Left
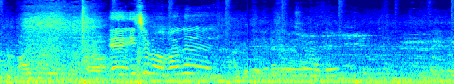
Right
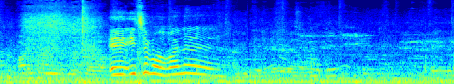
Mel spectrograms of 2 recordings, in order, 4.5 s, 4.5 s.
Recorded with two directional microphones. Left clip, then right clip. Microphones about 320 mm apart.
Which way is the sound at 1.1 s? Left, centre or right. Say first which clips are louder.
Right 7 dB; centre.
